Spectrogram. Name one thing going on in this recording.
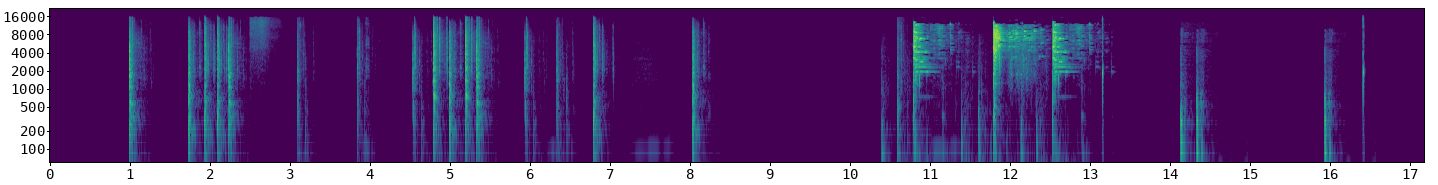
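Wooden blocks are placed with short, dull knocks.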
